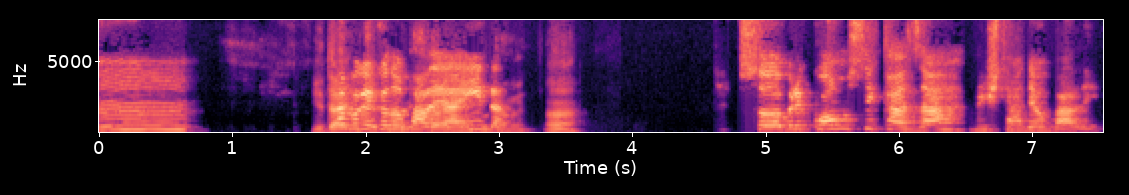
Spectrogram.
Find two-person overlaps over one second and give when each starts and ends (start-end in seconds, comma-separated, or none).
1.7-3.1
